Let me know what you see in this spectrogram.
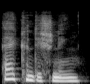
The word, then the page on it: air conditioning: British English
